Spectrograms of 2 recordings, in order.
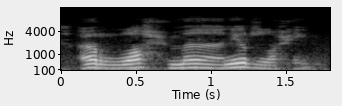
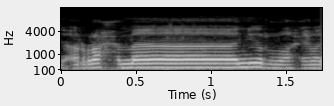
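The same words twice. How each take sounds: First: The long vowel is held for two beats. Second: The long vowel is stretched beyond two beats. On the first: The speaker calls it right. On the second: The speaker calls it wrong.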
